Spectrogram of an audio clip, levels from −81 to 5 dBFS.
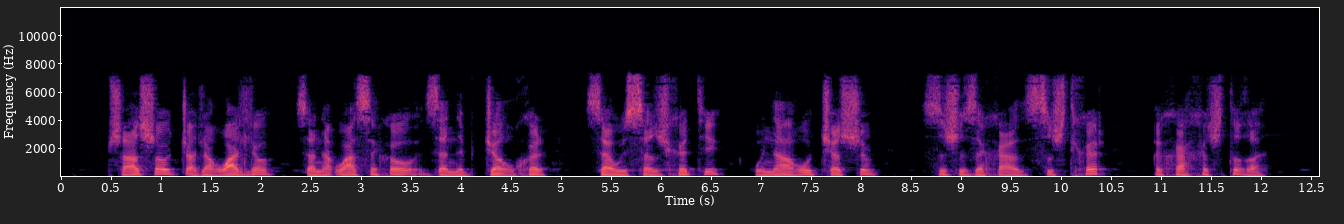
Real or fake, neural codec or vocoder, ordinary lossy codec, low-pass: real; none; AAC, 48 kbps; 7.2 kHz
